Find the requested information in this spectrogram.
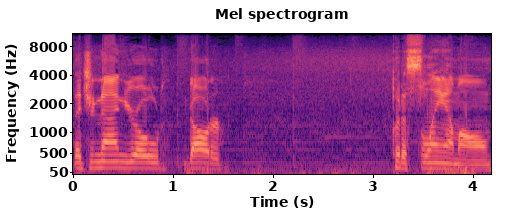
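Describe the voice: A man speaks slowly with a fairly high pitch and a slightly mellow tone. His pitch varies in an ordinary way, with faint music in the background.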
